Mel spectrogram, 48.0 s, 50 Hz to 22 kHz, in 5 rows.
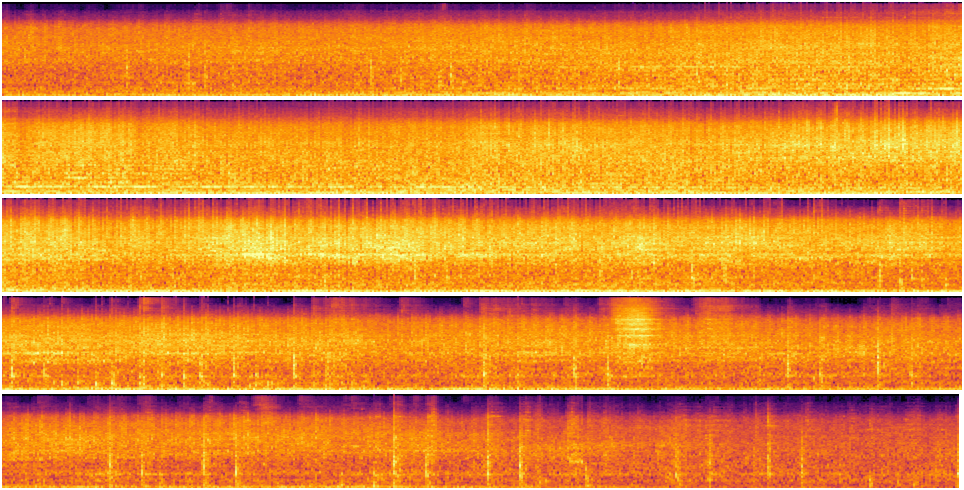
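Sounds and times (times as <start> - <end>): diesel locomotive engines droning: 0.0 - 47.9.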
